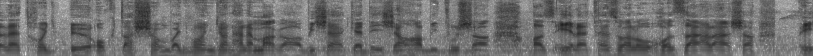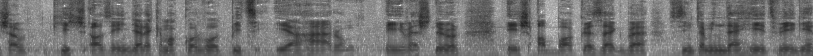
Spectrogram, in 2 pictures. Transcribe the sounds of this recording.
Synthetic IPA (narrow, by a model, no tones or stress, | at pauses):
lːɛt̪ho̞ɟøːʔo̞kt̪ɒʃːo̞ɱvɒɟmo̞ɲɟo̞nɦɒnɛmːɒɡɒːviʃɛlkɛd̪eːʃɛɒɦɒbit̪uʃɒːzeːlɛt̪hɛzʋɒloːho̞zːaaːlːaːʃɒ | eːʃɒkit͡ʃɒzeːɲɟɛɾɛkɛmɒkːo̞rvo̞lt̪̚pit̪si̥ijɛnɦaːɾo̞m | eːvɛʃt̪øːleːʃɒbːɒːkøzɛɡbɛ | sint̪ɛmind̪ɛnɦeːt̪ʋeːɡeː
